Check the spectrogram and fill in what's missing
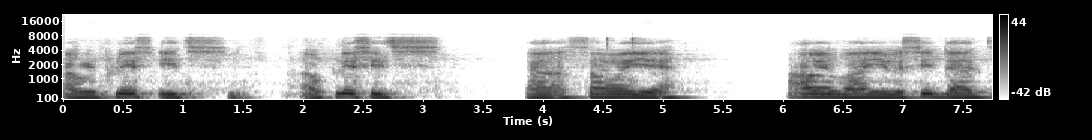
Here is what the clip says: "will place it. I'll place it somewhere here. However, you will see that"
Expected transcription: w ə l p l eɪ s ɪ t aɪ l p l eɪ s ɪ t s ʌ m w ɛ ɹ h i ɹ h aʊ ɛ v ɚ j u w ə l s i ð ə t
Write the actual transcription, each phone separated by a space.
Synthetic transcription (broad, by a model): w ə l p l eɪ s ɪ t aɪ w p l eɪ s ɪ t s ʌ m w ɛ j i h aʊ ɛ v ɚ j u w ə l s i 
